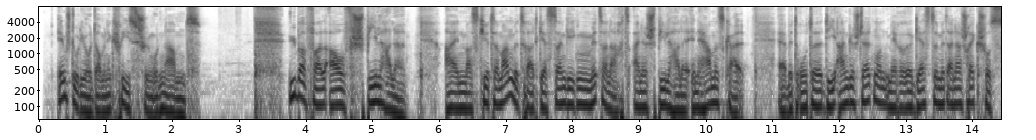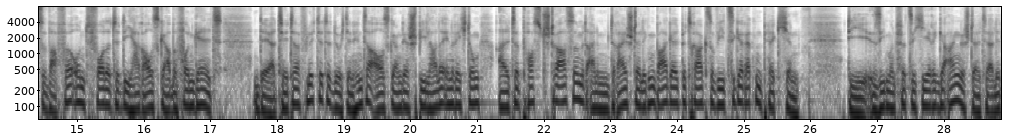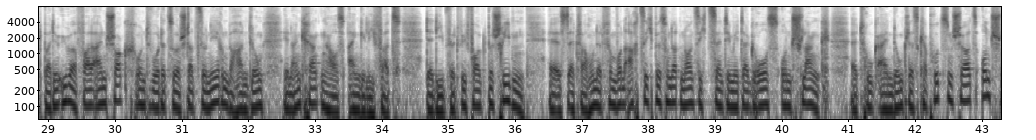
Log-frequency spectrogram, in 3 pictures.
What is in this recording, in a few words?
news aircheck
